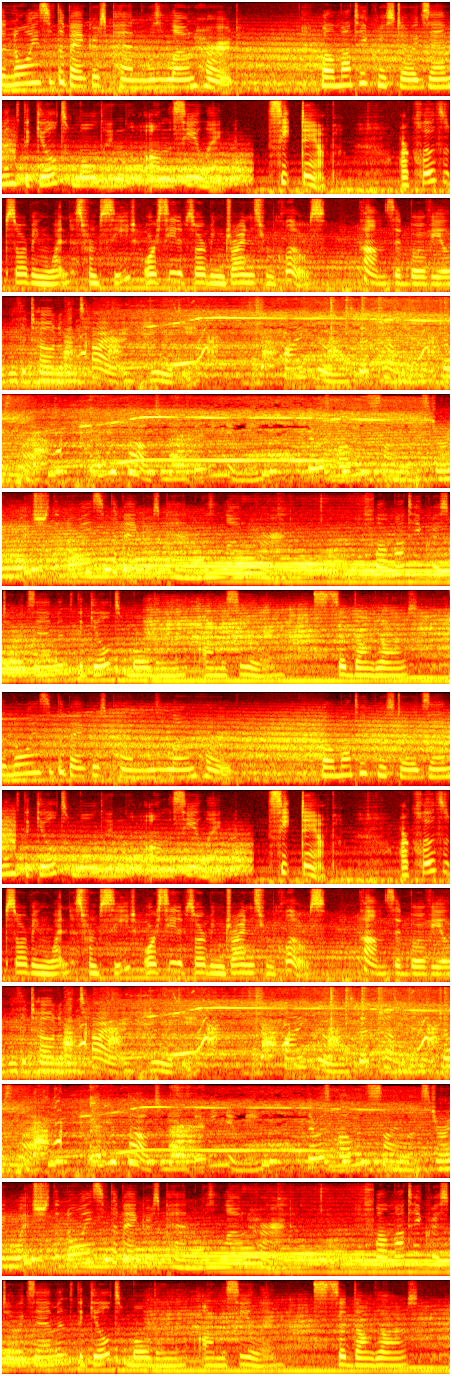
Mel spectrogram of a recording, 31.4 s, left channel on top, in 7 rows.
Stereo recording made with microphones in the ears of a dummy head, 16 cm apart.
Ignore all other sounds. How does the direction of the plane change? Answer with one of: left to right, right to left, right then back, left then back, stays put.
right to left.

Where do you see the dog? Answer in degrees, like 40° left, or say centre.
40° right.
